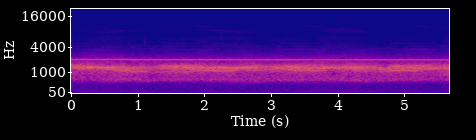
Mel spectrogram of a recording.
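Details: Nighttime amphibian chorus from Mexico, frogs and toads in natural habitat; thick overlapping croaking runs throughout, topped by a constant piercing high whine that never breaks.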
